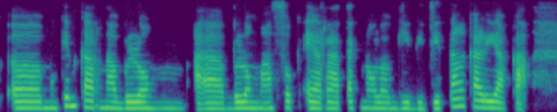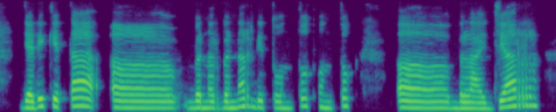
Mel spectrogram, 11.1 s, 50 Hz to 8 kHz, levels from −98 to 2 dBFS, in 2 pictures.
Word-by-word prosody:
eee, 165 0 +3
mungkin 165 +7 -1
karena 170 -4 0
belum, 160 -1 -1
eee, 155 0 0
belum 165 +1 +1
masuk 155 +2 -5
era 160 -1 0
teknologi 155 -2 -4
digital 160 +8 -3
kali 175 -2 +3
ya, - - +2
Kak. - - -2 0.5
Jadi 175 +3 +5
kita, 210 0 +3
eee, 170 -1 +2 0.2
benar-benar 170 +3 +1
dituntut 170 +4 -3
untuk, 195 +5 -4 0.4
eee, 165 -2 +3
belajar, 175 +9 +2
165 Hz, 115 wpm, -23 LUFS, 160-180 Hz, 0.5 s, Jadi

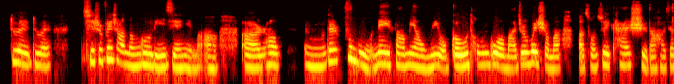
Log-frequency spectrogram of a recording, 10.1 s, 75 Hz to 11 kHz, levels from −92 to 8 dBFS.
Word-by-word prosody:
对 270 -5 +3
对， 225 -3 -3 0.5
其 280 - -2
实 300 +1 0
非 325 +2 +4
常 270 -6 0
能 220 -1 -1
够 235 0 +2
理 205 -1 +1
解 210 -2 -2
你 200 -1 -2
们， 195 +1 -8
啊。 190 -1 -5 0.3
呃， 215 - -1 0.2
然 210 +2 -5
后 230 -1 0 0.3
嗯 215 -1 -3
但 280 +3 +3
是 295 0 -4
父 350 - +5
母 225 -9 +2
那 240 +3 +3
方 230 -2 -2
面， 225 -2 0
我 - - -2
们 200 +3 -2
有 210 -4 +1
沟 215 +2 +5
通 235 0 -3
过 235 -4 +5
吗？ 190 -1 -3
就 225 - +1
是 245 - +5
为 255 +1 +6
什 225 -4 0
么 190 0 -2 0.2
啊 - - -4
从 200 0 -6
最 230 +2 0
开 225 -1 -5
始 215 -3 0
的 185 0 -6
好 195 -2 -9
像 210 +2 -7
225 Hz, 260 characters per minute, -20 LUFS, 205-240 Hz, 0.5 s, 为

